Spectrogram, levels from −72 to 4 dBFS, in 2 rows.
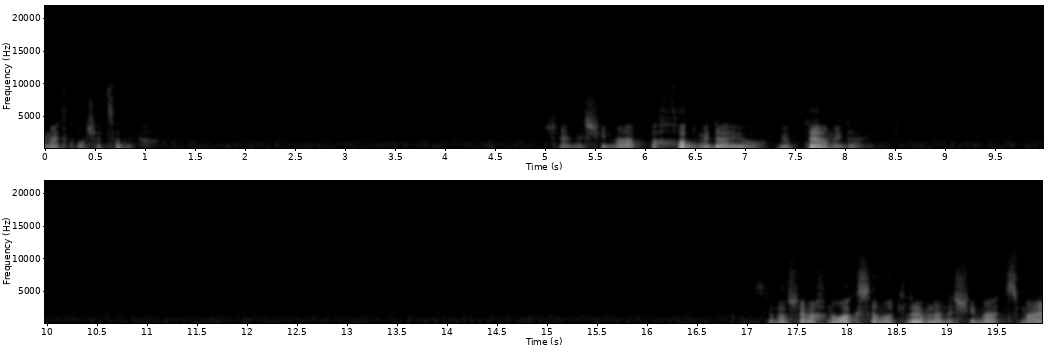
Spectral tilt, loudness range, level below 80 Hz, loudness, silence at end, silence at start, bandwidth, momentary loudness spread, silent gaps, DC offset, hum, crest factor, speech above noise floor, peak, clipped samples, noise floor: -3.5 dB/octave; 19 LU; under -90 dBFS; -38 LUFS; 0 s; 0 s; 16 kHz; 20 LU; none; under 0.1%; none; 26 dB; 28 dB; -16 dBFS; under 0.1%; -65 dBFS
